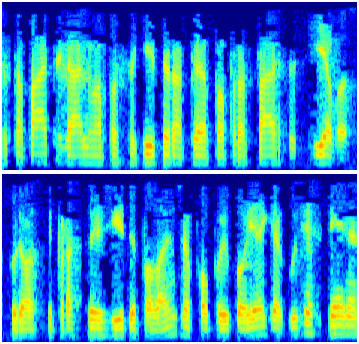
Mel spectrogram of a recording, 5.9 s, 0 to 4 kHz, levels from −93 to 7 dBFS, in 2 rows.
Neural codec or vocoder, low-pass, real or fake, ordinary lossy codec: none; 3.6 kHz; real; MP3, 16 kbps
